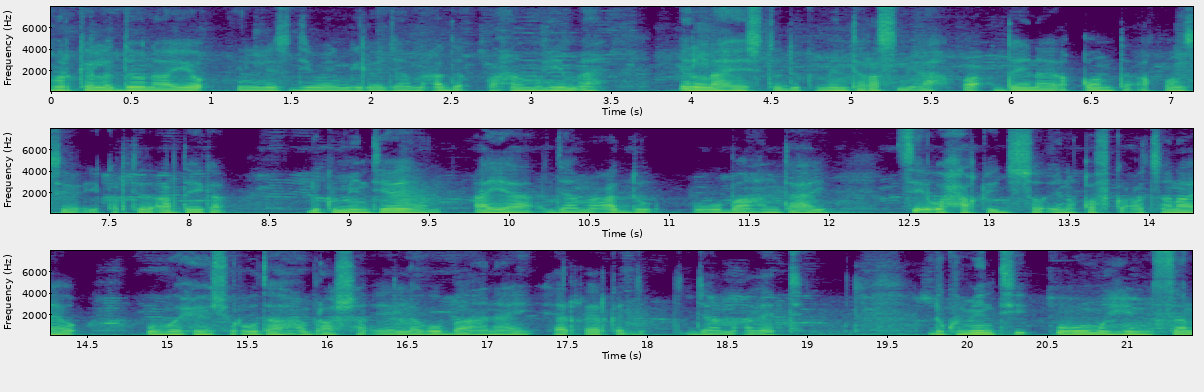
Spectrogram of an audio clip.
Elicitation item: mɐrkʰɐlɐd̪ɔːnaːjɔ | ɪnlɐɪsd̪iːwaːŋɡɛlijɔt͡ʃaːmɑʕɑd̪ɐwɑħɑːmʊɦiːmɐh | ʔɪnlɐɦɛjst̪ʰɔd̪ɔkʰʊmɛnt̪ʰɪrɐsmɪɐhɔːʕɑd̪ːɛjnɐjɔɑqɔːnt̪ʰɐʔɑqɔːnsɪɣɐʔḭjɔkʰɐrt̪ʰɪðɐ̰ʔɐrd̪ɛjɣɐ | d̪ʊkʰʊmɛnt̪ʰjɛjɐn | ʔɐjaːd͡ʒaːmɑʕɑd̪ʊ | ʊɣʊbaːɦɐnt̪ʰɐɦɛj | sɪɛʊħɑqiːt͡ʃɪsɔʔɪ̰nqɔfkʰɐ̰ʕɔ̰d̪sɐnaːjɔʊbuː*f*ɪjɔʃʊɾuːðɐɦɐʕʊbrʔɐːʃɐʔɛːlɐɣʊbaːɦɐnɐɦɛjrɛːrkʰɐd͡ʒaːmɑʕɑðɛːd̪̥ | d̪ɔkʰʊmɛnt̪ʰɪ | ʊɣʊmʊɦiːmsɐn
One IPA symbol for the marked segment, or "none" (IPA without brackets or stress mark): ħ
